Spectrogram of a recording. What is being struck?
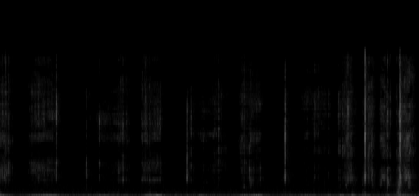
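Metal coins.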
